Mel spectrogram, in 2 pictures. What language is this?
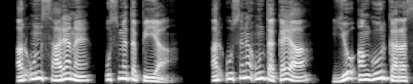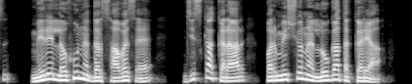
Haryanvi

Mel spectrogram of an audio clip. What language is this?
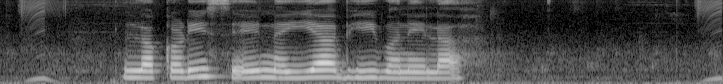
Bhojpuri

